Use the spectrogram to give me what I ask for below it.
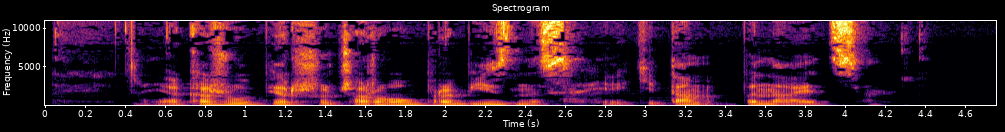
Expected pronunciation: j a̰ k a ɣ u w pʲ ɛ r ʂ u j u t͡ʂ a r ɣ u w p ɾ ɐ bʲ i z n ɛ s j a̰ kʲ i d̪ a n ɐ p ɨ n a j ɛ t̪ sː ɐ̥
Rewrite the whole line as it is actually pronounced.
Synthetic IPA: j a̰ k a ʐ u w pʲ ɛ r ʂ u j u t͡ʂ a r ɣ u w p ɾ ɐ bʲ i z n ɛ s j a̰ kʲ i t̪ a m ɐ p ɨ n a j ɛ t̪ sː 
